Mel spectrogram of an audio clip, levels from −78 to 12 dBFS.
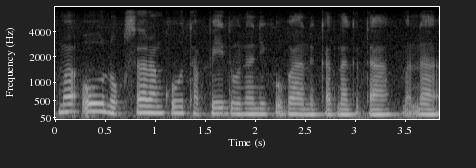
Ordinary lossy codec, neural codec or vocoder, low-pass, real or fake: none; none; 7.2 kHz; real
